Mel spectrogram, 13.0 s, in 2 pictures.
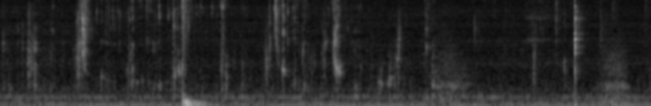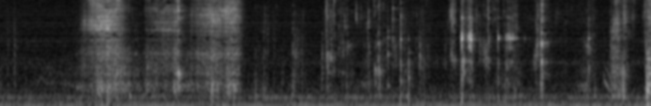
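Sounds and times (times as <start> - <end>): biting and chewing food: 0.0 - 5.7
dull thump: 1.8 - 2.2.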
